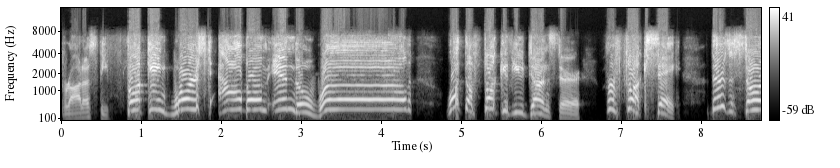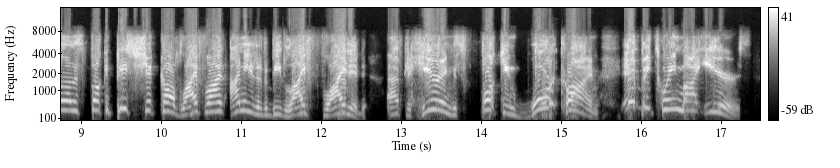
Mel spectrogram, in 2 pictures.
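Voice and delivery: very high, furious yelling rant. Reviewing an album he hates, an angry yelling rant. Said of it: "I'm yelling so much my lips are going numb".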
